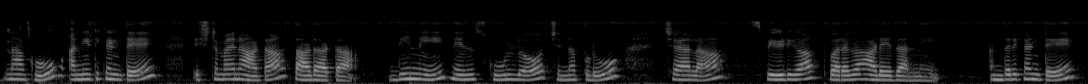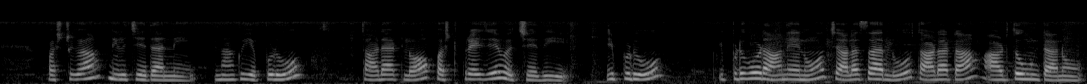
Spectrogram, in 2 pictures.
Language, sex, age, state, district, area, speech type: Telugu, female, 18-30, Andhra Pradesh, Konaseema, rural, spontaneous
